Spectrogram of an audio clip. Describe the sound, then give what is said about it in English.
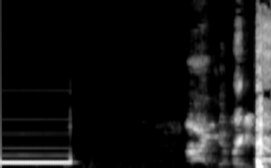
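A single steady telephone tone sounds as a call is placed on speakerphone, lasting under a second before cutting to silence, followed by brief voices. “I'm calling. Okay, hold on. Let's see if he answers. I'll put him on speaker.”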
